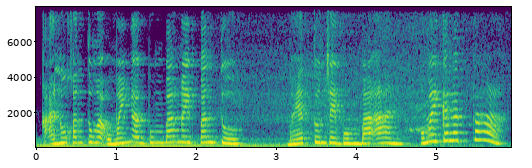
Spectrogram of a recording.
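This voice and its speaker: A woman's voice: high-pitched, measured pace. A woman playing a flirtatious, teasing village neighbour in an Ilocano comedy drama, with an Ilocano accent. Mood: inviting. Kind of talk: comedy radio-drama acting. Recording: echoey room, noticeable background noise.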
